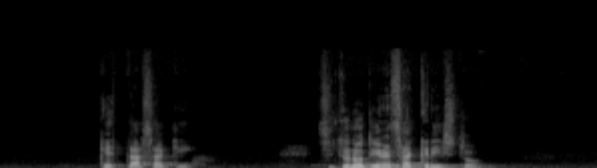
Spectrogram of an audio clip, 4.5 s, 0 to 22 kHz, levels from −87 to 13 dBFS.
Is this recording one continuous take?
yes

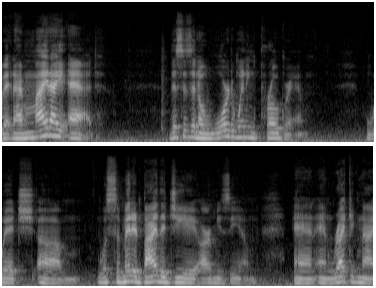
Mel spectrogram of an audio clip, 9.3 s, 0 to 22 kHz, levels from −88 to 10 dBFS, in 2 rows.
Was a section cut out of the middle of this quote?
no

